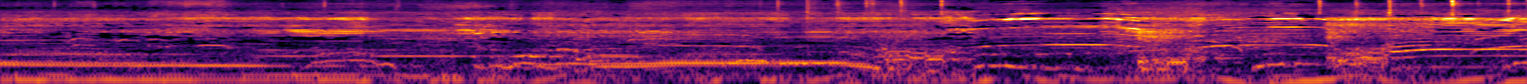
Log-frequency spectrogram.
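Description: Rock band playing live, with an electric guitar lead to the fore over bass and drums; in the second half the guitar notes are bent up and down.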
